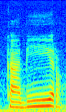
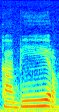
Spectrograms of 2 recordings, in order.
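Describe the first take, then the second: First: The R sound is heavy and thick. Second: The R sound is light and thin. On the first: The speaker calls it wrong. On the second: The speaker calls it right. "Ra dibaca tipis"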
